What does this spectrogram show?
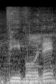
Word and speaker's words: Peabody: You say Peabody with a silent Nothing silent.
